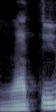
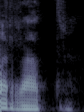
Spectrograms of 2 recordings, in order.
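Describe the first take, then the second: First: रात्रि with a final i sound; wrong form. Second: रात्र ending in "tra", without the i; correct form. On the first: Teacher rejecting a misspelling, wrong form रात्रि with final i. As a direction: end रात्रि on a clear "tri". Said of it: "रात्रि नहीं". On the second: Teacher correcting the spelling, रात्र without final i. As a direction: drop the final i and let रात्र fall away. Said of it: "दिवा रात्र होता है, केवल रात्र". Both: Shown as a demonstration.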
